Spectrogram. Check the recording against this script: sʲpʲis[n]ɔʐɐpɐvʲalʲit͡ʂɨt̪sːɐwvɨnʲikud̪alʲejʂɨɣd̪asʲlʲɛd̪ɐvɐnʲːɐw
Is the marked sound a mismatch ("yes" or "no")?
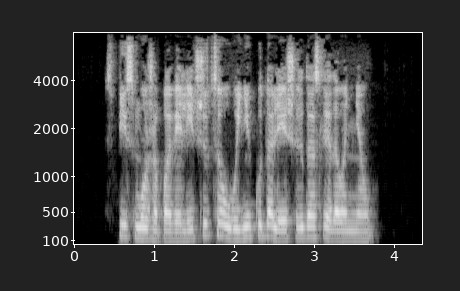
yes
